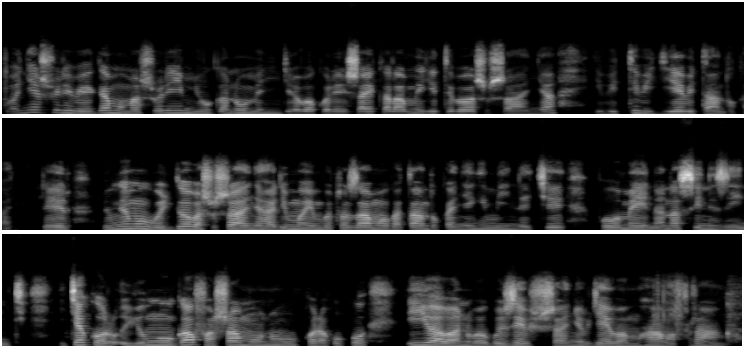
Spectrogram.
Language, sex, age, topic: Kinyarwanda, female, 18-24, education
